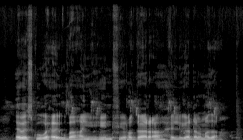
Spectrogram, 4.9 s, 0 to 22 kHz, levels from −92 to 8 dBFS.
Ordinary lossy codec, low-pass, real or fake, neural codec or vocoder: none; none; real; none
